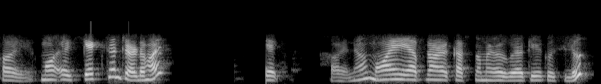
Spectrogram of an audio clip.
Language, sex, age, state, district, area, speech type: Assamese, female, 45-60, Assam, Dibrugarh, urban, conversation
